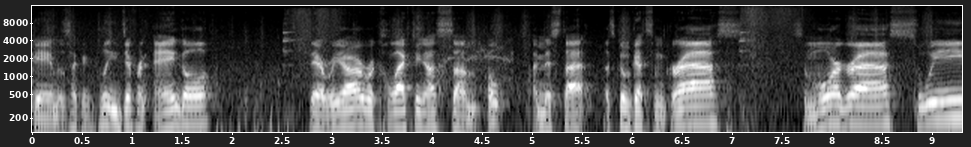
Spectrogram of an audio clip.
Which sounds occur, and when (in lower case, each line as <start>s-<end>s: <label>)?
0.0s-1.7s: man speaking
0.0s-9.3s: background noise
0.0s-9.3s: video game sound
1.9s-2.3s: generic impact sounds
2.5s-2.6s: tools
2.5s-3.1s: surface contact
2.7s-4.4s: man speaking
3.4s-5.0s: walk
4.1s-4.7s: animal
4.5s-4.8s: man speaking
4.9s-5.5s: man speaking
5.7s-7.1s: man speaking
5.8s-6.0s: surface contact
7.0s-7.2s: tools
7.1s-7.7s: surface contact
7.7s-9.3s: man speaking
8.8s-9.0s: surface contact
